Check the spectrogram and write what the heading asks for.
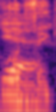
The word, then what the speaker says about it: Ludwig: Yes, because I was trying to get the pronunciation of Ludwig. It's Ludwig. Ludwig.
